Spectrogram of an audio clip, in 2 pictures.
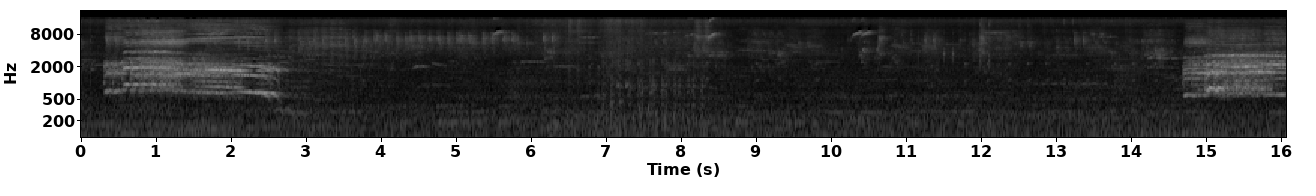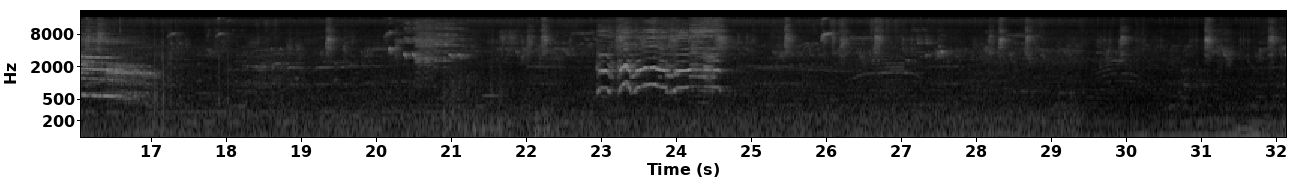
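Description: A rooster crowing: a long crow near the start, another about halfway, and a shorter, wavering call about three-quarters through. Faint small-bird chirps come in between.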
